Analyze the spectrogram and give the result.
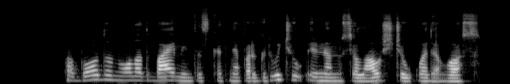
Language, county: Lithuanian, Alytus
